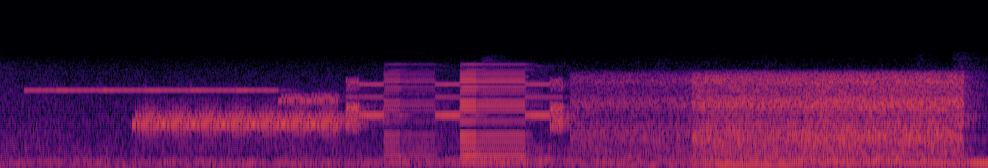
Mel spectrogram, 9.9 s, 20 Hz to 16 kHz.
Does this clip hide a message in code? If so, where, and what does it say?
Yes: dial-up modem handshake (V.34 or later) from 0.2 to 9.6 s, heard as a whistle, warbles, then hiss, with room echo and the noise of a residential street.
